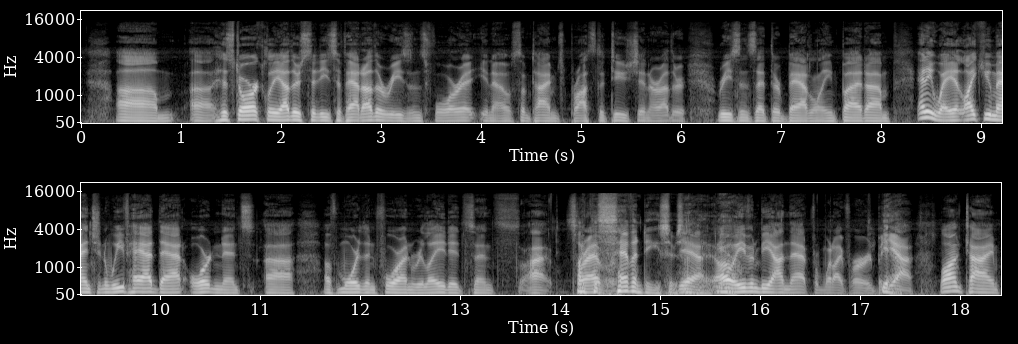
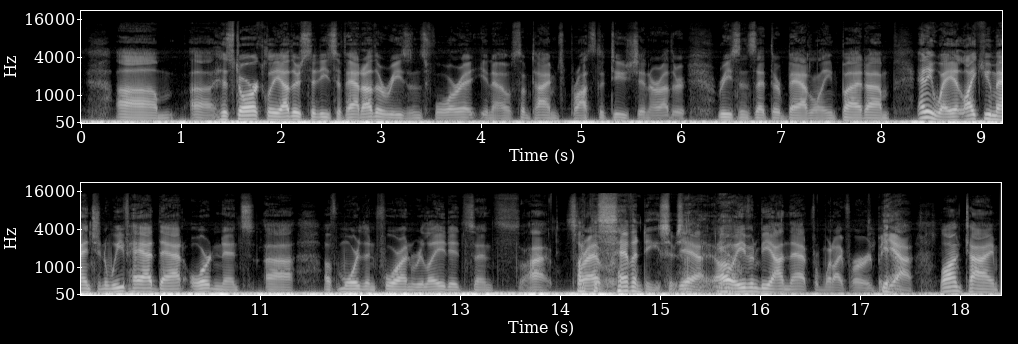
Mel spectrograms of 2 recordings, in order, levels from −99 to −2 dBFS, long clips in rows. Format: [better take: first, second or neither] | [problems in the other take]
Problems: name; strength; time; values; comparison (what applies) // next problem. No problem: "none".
first | low rumble; faint; throughout; 25 dB below the speech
